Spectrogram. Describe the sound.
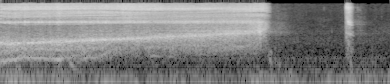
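A voice imitates throat hawking: a loud, raspy, gurgling rasp that rises steadily for over two seconds, cuts off abruptly, then a brief sharp burst like a spit follows.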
